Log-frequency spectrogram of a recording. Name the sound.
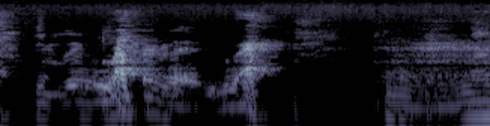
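dog barking excitedly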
